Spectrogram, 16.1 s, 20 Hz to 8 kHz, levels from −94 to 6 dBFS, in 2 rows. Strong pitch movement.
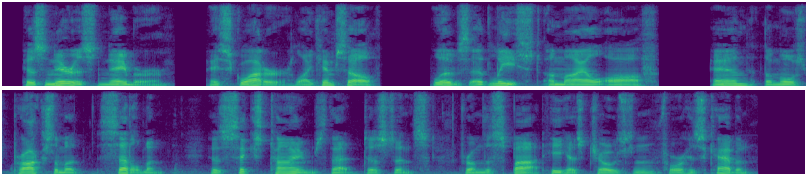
No: average, 4.2 semitones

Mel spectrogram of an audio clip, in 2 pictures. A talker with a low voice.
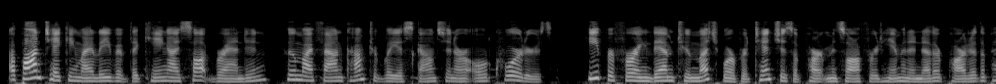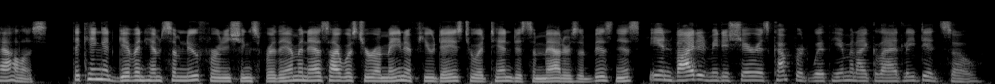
No: medium, 165 Hz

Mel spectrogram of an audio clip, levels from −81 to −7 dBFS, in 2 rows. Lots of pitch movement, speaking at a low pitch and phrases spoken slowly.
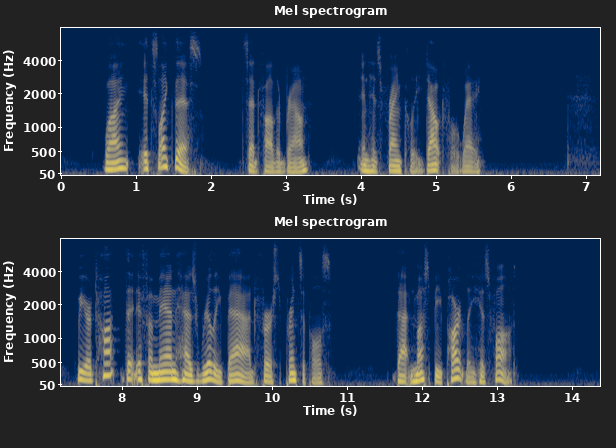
Yes: wide, 6.9 semitones; low, 120 Hz; slow, 125 wpm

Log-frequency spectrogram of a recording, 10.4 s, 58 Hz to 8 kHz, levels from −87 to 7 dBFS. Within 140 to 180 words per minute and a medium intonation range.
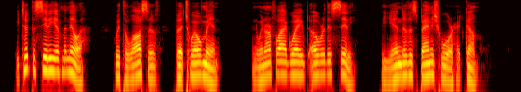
No: average, 200 wpm; average, 3.8 semitones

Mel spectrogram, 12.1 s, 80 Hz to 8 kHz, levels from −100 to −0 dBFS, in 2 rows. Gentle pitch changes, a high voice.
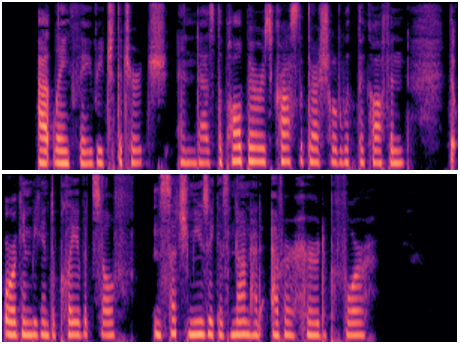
Yes: narrow, 1.1 semitones; high, 215 Hz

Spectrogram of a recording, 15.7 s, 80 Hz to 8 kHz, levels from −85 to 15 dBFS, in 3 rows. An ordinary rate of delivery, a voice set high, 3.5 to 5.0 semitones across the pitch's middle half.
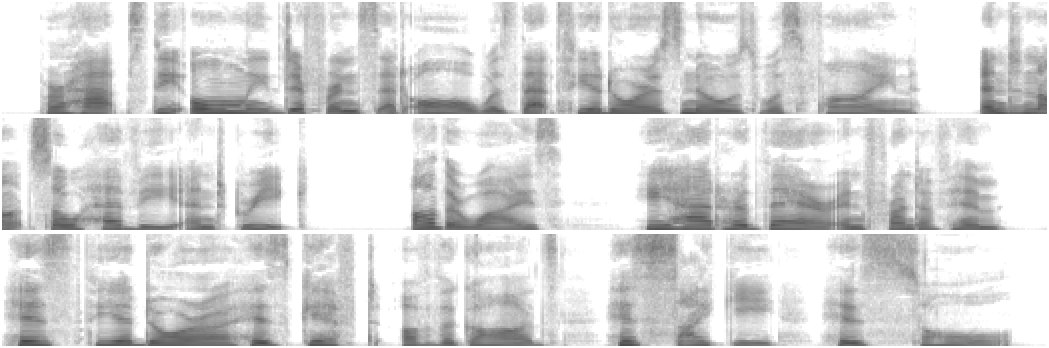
Yes: average, 145 wpm; high, 200 Hz; average, 4.2 semitones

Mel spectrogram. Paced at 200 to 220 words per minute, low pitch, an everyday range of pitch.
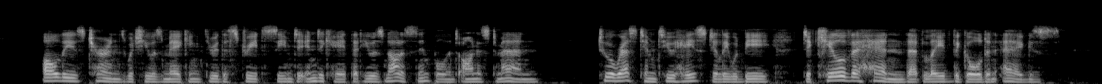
Yes: fast, 205 wpm; low, 130 Hz; average, 3.3 semitones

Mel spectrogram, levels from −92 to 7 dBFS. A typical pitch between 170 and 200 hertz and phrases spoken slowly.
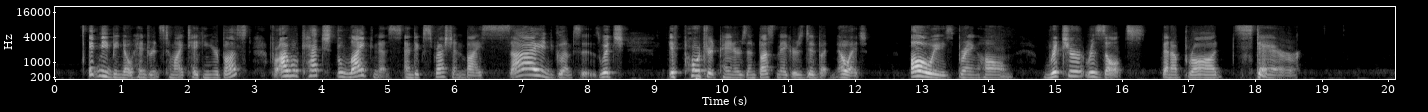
Yes: high, 190 Hz; slow, 120 wpm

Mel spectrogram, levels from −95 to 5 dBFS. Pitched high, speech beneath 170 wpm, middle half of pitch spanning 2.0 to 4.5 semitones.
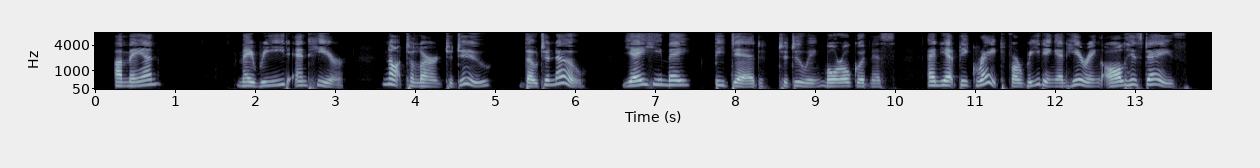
No: high, 205 Hz; average, 145 wpm; average, 5.3 semitones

